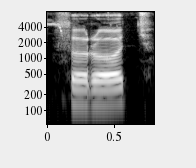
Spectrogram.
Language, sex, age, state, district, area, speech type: Odia, male, 18-30, Odisha, Balangir, urban, spontaneous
